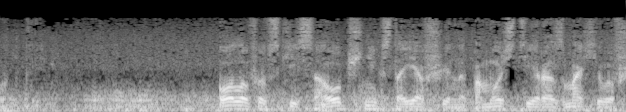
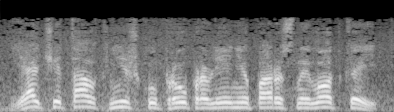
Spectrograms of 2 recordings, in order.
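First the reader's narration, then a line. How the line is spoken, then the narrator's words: Yelling over a storm. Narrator (Russian): заорал Клаус, стараясь перекричать вой урагана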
